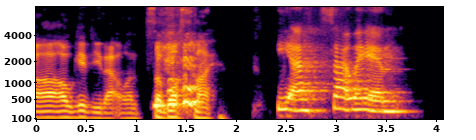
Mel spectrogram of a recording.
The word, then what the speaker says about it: Szoboszlai: Dominic Szoboszlai.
